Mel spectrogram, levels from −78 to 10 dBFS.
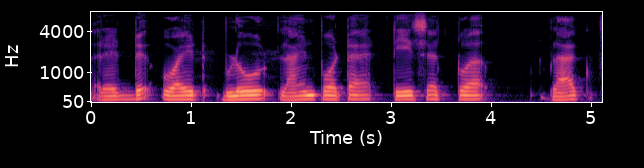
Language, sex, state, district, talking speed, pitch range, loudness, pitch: Tamil, male, Tamil Nadu, Namakkal, 105 wpm, 120-130 Hz, -15 LUFS, 130 Hz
